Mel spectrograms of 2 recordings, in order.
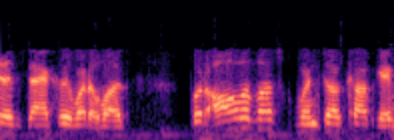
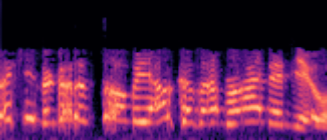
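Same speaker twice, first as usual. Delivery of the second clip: mock, very high-pitched hollered call; 13 semitones higher than usual. Recounting yelling out to Ricky Henderson from the bleachers: retelling a yell. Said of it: "I yell out".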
